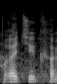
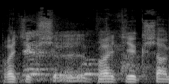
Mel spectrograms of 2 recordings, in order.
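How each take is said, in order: First: The last syllable is said as kha. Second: The last syllable is said as ksha. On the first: The speaker calls it wrong. "как протикха говорят" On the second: The speaker calls it right. "а нужно протикша говорить"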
